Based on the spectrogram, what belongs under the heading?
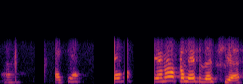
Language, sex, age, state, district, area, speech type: Maithili, female, 45-60, Bihar, Muzaffarpur, rural, conversation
